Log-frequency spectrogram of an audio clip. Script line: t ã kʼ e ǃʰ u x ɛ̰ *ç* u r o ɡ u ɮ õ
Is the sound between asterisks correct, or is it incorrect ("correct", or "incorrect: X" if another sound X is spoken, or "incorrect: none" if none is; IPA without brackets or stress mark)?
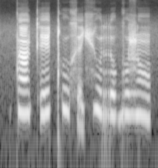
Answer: correct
